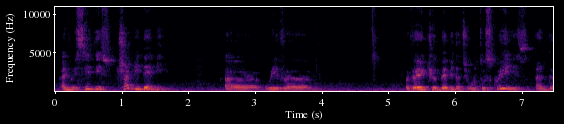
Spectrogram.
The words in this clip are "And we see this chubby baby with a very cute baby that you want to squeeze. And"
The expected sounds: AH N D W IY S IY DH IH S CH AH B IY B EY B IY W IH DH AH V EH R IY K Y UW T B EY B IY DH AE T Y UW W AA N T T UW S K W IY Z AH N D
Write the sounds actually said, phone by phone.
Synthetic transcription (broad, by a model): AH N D W IY S IY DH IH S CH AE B IY B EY B IY W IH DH AH V EH R IY K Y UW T B EY B IY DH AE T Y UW W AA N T T UW S K W IY Z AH N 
